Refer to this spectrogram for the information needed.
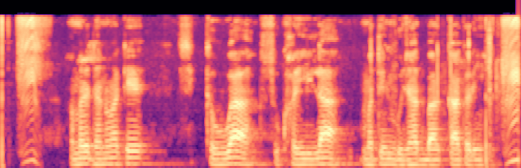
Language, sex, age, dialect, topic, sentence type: Bhojpuri, male, 18-24, Western, agriculture, question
